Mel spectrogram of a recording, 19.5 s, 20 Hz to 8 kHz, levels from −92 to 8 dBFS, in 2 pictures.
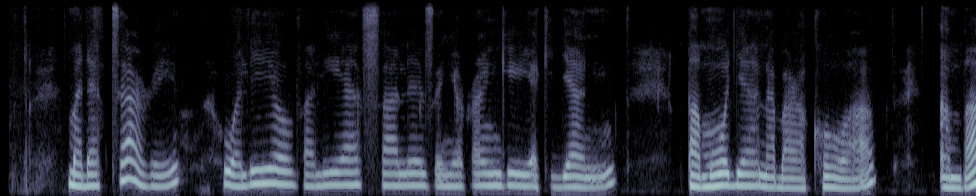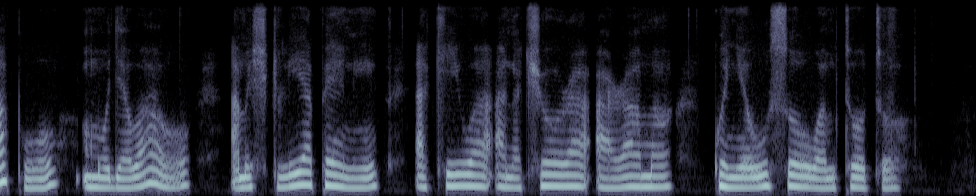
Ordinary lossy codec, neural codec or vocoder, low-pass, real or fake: Opus, 24 kbps; none; 7.2 kHz; real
